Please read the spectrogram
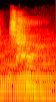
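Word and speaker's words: çay: 那在土耳其语中呢，这个茶的发音就是 cha。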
